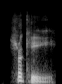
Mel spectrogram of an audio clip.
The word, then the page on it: hookey: American English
